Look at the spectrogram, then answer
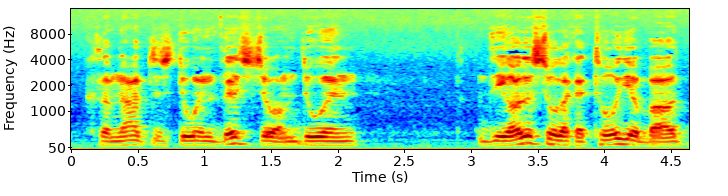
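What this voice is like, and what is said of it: Worn-out, strained voice. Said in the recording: “my voice is pretty much shot because I've done multiple different shows”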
